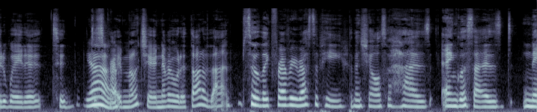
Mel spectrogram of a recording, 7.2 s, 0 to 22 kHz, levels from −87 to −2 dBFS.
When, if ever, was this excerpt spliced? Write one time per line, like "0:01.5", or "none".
0:04.6
0:05.8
